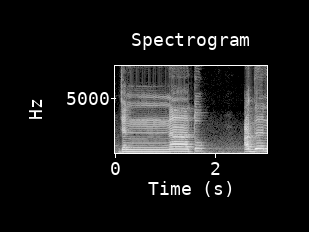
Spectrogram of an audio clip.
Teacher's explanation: دال ساکن ہے، دال کو حرف قلقلہ میں سے ہے، قلقلہ کے ساتھ ادا کیا جائے گا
